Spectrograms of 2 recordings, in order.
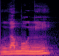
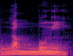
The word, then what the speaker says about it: rabbuni: So people might say, for example, rabuni instead of rabbuni, right? Rabbuni. Right? You really want to make sure that you have that shadda on the ba to make rab, right?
